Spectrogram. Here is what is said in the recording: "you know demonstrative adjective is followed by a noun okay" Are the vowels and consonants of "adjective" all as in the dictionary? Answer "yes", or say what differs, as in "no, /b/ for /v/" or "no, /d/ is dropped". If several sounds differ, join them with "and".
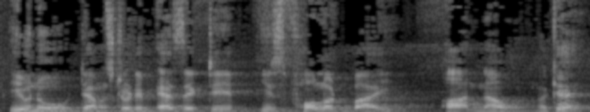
no, /z/ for /dʒ/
